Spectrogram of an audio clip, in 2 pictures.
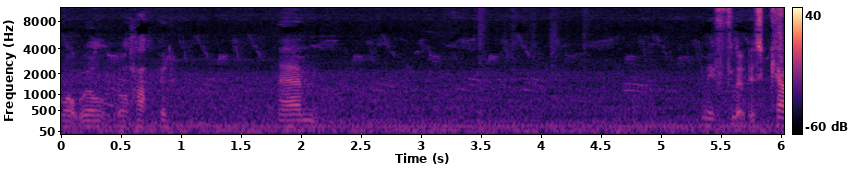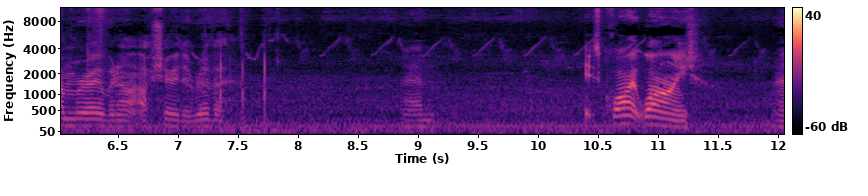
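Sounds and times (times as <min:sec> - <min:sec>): faint bird chirps: 0:00.0 - 0:12.0
low outdoor rumble: 0:00.0 - 0:12.0.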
